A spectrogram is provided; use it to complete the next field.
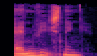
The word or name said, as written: anvisning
